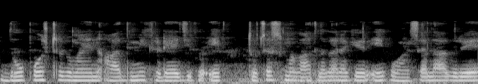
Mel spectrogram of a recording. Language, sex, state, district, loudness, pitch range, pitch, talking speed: Rajasthani, female, Rajasthan, Nagaur, -15 LUFS, 180-190 Hz, 185 Hz, 275 wpm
